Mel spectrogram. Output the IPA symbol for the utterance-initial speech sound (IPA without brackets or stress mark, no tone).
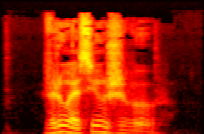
v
